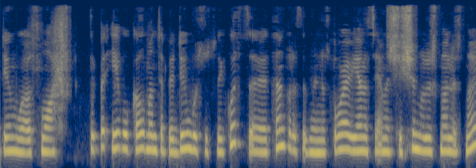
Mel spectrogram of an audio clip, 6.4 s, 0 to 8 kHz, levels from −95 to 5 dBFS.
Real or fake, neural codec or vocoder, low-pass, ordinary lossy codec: fake; codec, 24 kHz, 0.9 kbps, WavTokenizer, small release; 7.2 kHz; AAC, 32 kbps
